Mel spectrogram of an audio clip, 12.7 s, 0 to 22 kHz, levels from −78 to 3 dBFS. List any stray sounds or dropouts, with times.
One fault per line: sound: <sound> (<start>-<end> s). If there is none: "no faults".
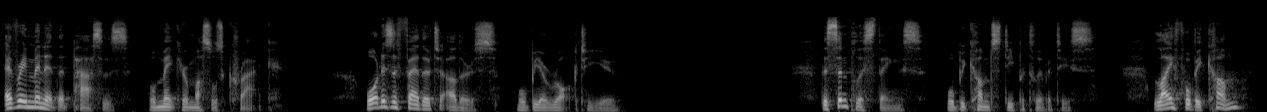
no faults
